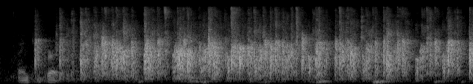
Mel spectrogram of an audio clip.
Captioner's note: applause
